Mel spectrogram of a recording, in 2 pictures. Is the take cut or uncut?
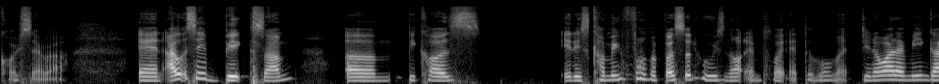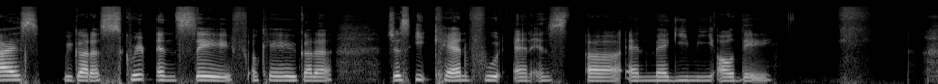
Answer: cut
